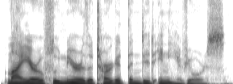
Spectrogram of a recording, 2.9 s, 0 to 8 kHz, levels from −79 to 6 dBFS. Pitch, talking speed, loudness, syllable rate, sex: 110 Hz, 225 wpm, -14 LUFS, 5.6 syllables/s, male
